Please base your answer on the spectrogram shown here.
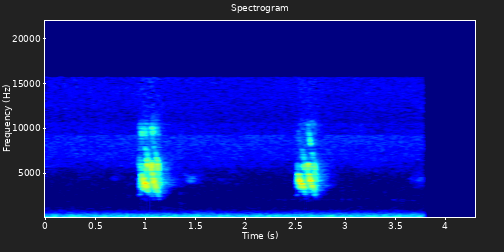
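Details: Backyard wild sparrows giving two bright, clustered chirps about one and a half seconds apart over a steady low rumble. The recording cuts off abruptly near the end.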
